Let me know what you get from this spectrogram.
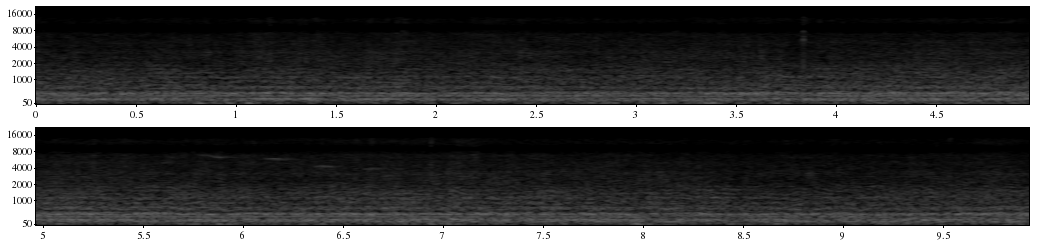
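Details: Kept honey bees giving a continuous droning buzz, many insects humming together at a low, even pitch for the whole stretch, with a faint brief tick near the middle.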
